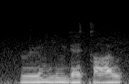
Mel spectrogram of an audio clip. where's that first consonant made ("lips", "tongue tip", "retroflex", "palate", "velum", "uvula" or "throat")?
retroflex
